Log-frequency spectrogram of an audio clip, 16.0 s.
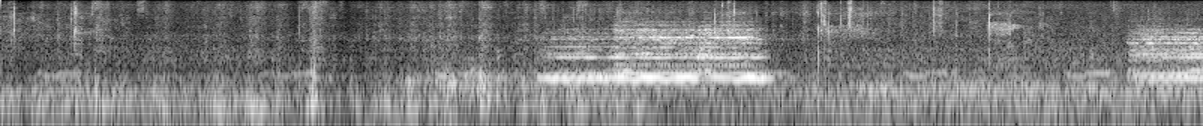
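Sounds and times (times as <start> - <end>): train low rumble: 0.0 - 16.0
train horn chord: 7.2 - 10.4, 15.0 - 16.0.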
